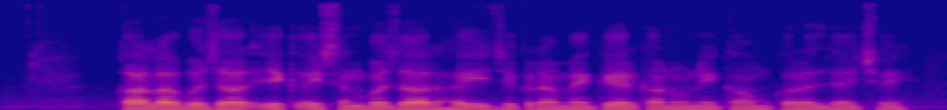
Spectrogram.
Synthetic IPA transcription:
kalabəd͡ʒaɾḛkə̰ɪsənbəd͡ʒaɾɦəɪd͡ʒekɾamẽɡɛɾkanunikamkəɾəld͡ʒajt͡ʃʰə

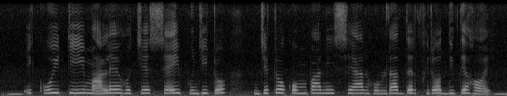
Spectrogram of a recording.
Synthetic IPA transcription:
ekujʈima̰leɦoːɕʰeʃejpũd͡ʑiʈo | d͡ʑeʈokompaniʃeaɾɦolɖaɾd̪eɾfiɾot̪d̪it̪eɦɔe

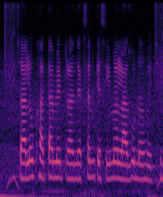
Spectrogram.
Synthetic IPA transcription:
t͡ʃaːlukʰaːt̪amẽʈɾãːnd͡ʒeksənkesiːmãlaːɡũnaɦoet͡ʃʰi

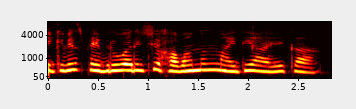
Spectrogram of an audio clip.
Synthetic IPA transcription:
ekʋiːsfebɾuaɾit͡ɕiːhəʋanunmaɦit̪iːaɦeka

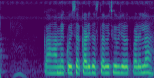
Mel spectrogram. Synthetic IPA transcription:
kãɦəmẽkoːisəɾkaɾid̪əst̪abet͡ʃkebʱid͡ʒəɾət̪̚pəɽeːla

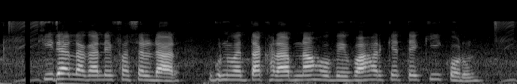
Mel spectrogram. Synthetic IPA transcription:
kiːɾaləɡaːlefʰɐsəlɖaːɾ | ɡʊnʋə̃nt̪akʰɐɾaːbnaɦoːbeʋaːɦəɾket̪ekikoːɽũː

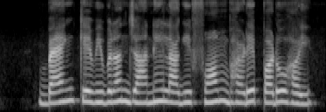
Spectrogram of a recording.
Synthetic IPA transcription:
bɛ̃ːŋkːeʋɪʋɾənd͡ʒaːnelaːɡifɔːɾmbʱəɽepəɽoɦəi

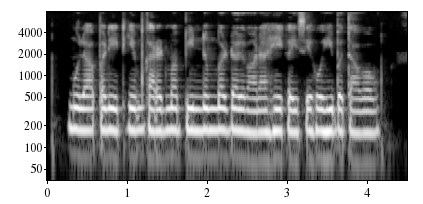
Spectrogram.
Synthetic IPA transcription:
mulapəɳeːʈiemkaɾəʈmãpiːnːəmbəɾɖəlʋañaɦekəiseɦoɦibət̪aʋao

